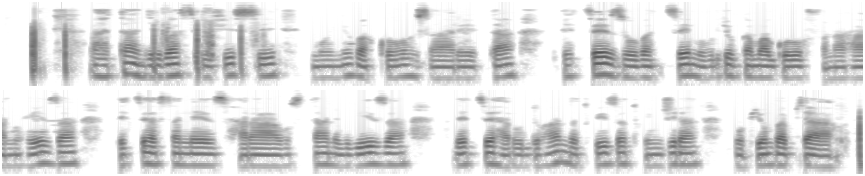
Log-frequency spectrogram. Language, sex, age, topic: Kinyarwanda, female, 36-49, government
